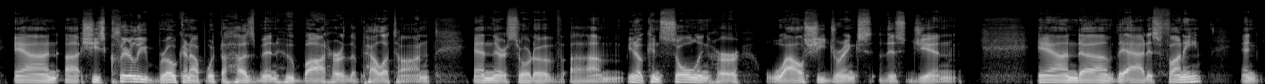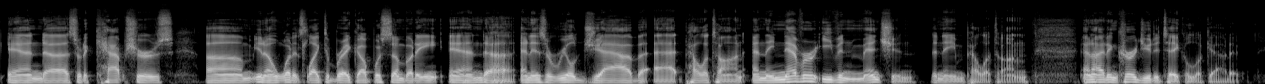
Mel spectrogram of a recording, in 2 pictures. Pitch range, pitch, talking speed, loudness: 90-105 Hz, 95 Hz, 185 wpm, -17 LUFS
